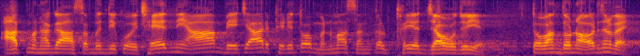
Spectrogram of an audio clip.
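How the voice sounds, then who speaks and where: Male preacher, fairly high voice, animated sermon delivery, recorded in a reverberant hall. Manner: animated, addresses listeners by name, rising emphatic bursts. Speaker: swami preacher. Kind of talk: devotional sermon with storytelling.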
